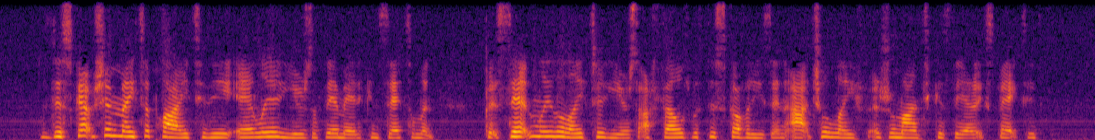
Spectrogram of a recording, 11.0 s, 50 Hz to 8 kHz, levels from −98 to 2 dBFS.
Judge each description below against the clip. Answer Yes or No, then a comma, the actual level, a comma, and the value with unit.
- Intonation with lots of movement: No, average, 3.4 semitones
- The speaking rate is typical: Yes, average, 165 wpm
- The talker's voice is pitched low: No, high, 225 Hz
